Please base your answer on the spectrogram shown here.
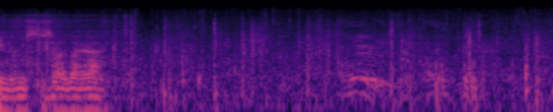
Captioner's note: crowd murmuring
